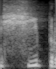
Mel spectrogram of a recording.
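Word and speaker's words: Chypre: Mediterranean country ठीक है उसको फ्रेंच में शिप्र बोलते हैं शिप्र शी प्र शिप्र एंड इट्स अ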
